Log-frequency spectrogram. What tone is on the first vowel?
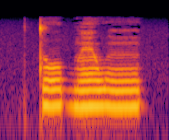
high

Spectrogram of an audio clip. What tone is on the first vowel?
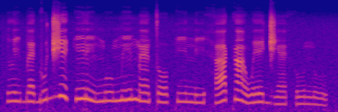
low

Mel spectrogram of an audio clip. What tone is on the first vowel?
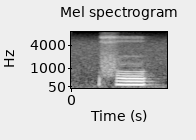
high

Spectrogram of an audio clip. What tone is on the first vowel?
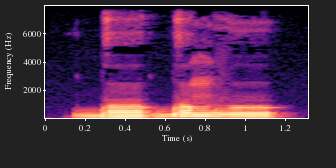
low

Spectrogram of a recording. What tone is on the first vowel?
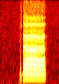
high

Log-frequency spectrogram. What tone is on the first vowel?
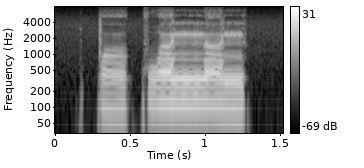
low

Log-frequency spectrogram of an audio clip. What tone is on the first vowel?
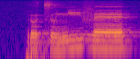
low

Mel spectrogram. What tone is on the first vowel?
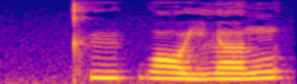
low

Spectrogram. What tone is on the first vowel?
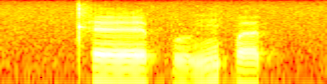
low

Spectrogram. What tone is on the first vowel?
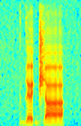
low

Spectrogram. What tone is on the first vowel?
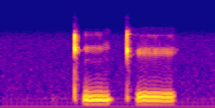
high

